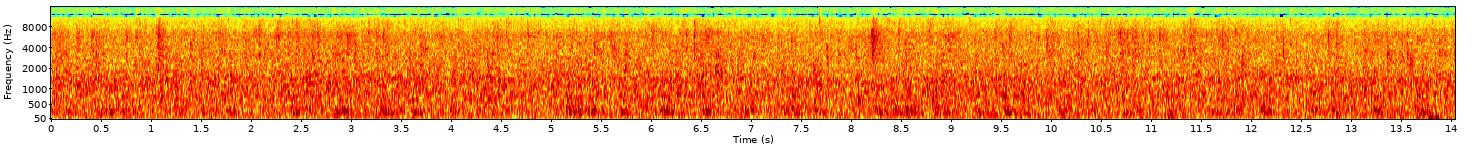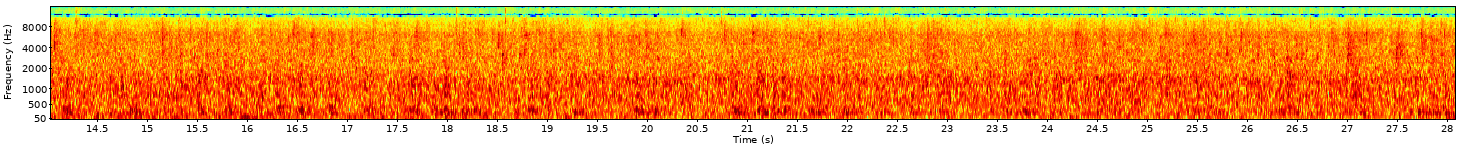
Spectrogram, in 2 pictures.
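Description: Heavy rain falling steadily: a dense, even hiss with scattered drop hits.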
